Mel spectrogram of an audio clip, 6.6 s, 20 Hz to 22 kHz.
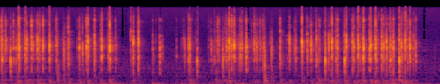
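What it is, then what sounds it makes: Mechanical keyboard typing. A small 60% mechanical keyboard with an aluminum case, brass plate and plastic keycaps is typed on rapidly with the fingertips of both hands. About 37 crisp, bright key clicks come in quick bursts, centered around 2.3 kHz, with a brief lull in the middle. Each click is short and dry with almost no low-end thump.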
